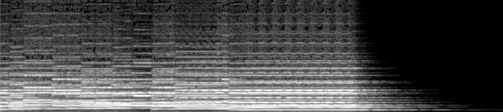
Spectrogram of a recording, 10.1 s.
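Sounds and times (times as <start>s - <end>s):
wind quintet playing: 0.0s - 7.9s.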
